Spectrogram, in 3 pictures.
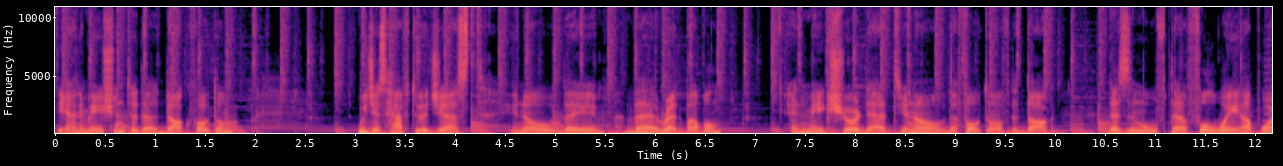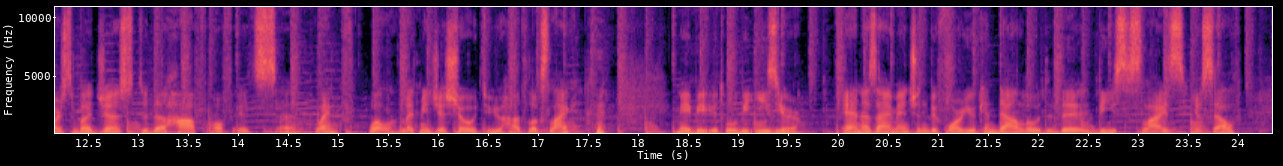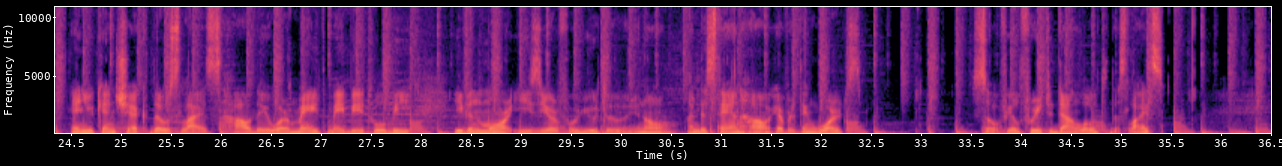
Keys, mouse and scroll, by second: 21.3 Right, 24.5 Escape, 30.7 ctrl+scroll down 1, 34.5 ctrl+d, 35.5 Caps_Lock, 36.4 ctrl+scroll down 1.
